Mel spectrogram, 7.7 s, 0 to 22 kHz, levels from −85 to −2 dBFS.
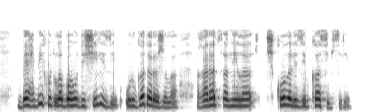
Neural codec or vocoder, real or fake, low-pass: codec, 16 kHz, 8 kbps, FunCodec, trained on Chinese and English, 25 frames a second; fake; 7.2 kHz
